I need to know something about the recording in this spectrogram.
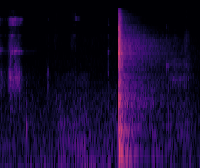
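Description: A single sharp metallic clank about a second in, fading in a short ring: an iron three-piece pipe union set down on the bench top.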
